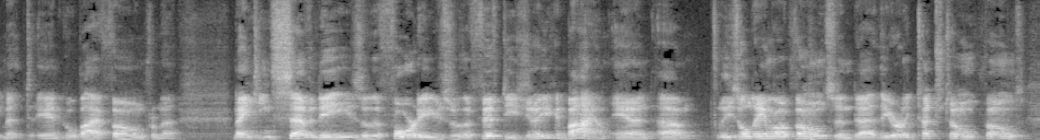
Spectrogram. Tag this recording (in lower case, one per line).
speech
